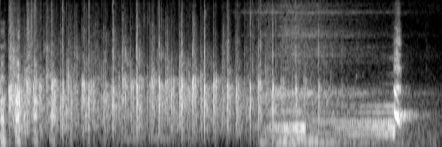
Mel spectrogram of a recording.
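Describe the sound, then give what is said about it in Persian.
An audience claps in a loose, irregular patter of many sharp hand claps for about three seconds. Sustained harmonic tones then take over, and a brief loud burst comes before the sound fades out. “دست بزنید حالا.”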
